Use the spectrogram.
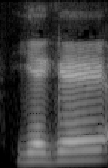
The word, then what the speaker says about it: llegué: The important point to remember is that the yo form in the preterite of a GAR verb is going to end in gay. Why? We must maintain the integrity of the hard G sound all through all 5 conjugations of the verb.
